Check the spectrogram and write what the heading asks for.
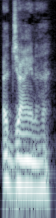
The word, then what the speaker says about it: Aegina: gonna go with the Aegina Envelope Filter it's pronounced agina the agenda it has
